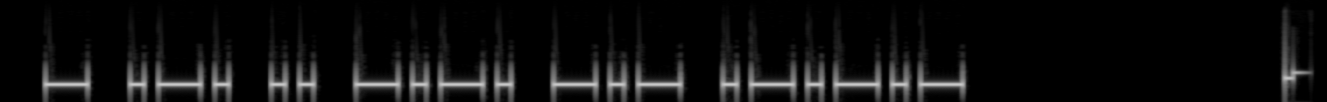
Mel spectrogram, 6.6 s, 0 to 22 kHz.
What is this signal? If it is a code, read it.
Morse code, heard as a keyed tone, about 17 wpm, 700 Hz. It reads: TRICK.
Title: Sentences from Top 1500 Words 17wpm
